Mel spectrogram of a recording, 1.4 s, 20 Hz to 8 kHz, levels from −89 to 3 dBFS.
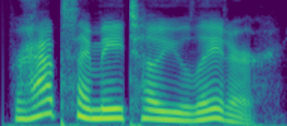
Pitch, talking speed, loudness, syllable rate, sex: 205 Hz, 250 wpm, -16 LUFS, 6.3 syllables/s, female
